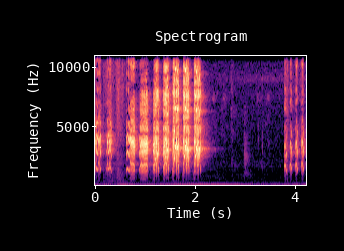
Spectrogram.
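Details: Javan kingfisher calling: a series of about nine harsh, strident notes repeated rapidly, loudest in the middle, then a pause of over a second before another quick run of similar notes begins. A steady low hum runs underneath.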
